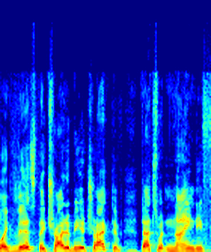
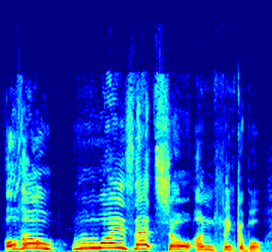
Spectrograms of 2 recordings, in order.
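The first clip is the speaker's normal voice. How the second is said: mock outrage; 11 semitones higher, slower than usual. Comic shouting at the crowd, high and outraged. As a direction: pretend to be scandalised by the idea.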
